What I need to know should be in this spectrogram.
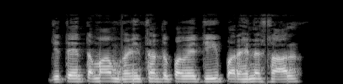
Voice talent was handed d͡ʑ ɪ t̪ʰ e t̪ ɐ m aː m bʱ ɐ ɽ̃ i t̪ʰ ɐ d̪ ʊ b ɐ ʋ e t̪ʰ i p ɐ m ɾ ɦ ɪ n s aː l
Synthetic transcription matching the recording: d͡ʑ ɪ t̪ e t̪ ɐ m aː m ɡʱ ɐ ɽ̃ i t̪ʰ ɐ d̪ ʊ p ɐ ʋ e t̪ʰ i p ɐ ɾ ɦ ɪ n s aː l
